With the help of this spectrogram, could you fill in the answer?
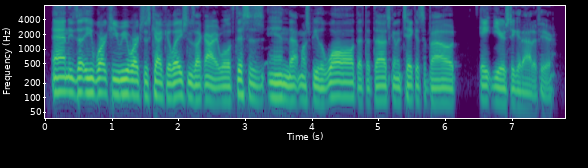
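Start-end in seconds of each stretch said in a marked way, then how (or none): none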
